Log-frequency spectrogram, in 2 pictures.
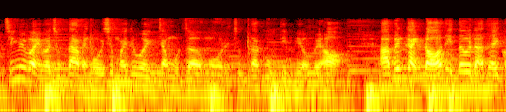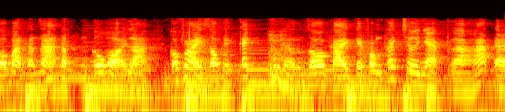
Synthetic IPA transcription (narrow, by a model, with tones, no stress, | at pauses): t͡ɕï̟˦ɲi˧və̰˧˨jmaː˨˩t͡ɕʊ˨˦ŋ͡mt̪aː˧faː˧˩jŋo˨˩jt͡ɕɨ˦˥əkma˨˦jt̪ʰhï˨˩ŋ̟t͡ɕɔ˧wŋ͡mmo˨˩t̚zəː˨˩ŋo˨˩jɗe˧˩t͡ɕʊ˨˦ŋ͡mt̪aː˧ku˨˧˩t̪i˨˩mhi˧˩əwve˨˩hɔ̰˧˨ | ʔaː˧˩ɓe˧nka̰˧˨jŋ̟ɗɔ˨˦t̪ʰi˨˩t̪o˧jɗa̰ː˧˥t̪ʰə˨˦jkɔ˨˦ɓa̰ː˧˨nxaː˨˦nzaː˧˩ɗə˨˩p̚kə˧whɔ˧˩jlaː˨˩ | kɔ˨˦faː˧˩jzɔ˧kaː˨˦jka˦˥jk̟̚ːzɔ˧kaː˨˦jkaː˨˦jfa˧wŋ͡mka˦˥jk̚t͡ɕəː˧jɲaː˨˩k̚ːhaː˦˥t̚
